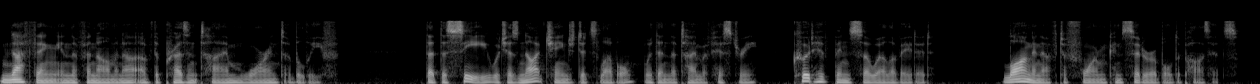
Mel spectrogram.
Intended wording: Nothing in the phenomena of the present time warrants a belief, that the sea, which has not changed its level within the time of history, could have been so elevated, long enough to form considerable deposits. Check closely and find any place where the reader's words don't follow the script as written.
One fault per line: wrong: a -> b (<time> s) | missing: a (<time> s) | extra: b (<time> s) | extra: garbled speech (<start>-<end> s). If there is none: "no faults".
wrong: warrants -> warrant (2.5 s)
